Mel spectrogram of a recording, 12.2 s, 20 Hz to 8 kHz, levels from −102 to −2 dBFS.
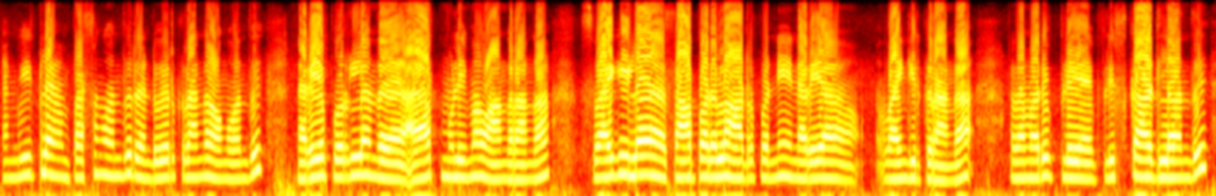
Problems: none marked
